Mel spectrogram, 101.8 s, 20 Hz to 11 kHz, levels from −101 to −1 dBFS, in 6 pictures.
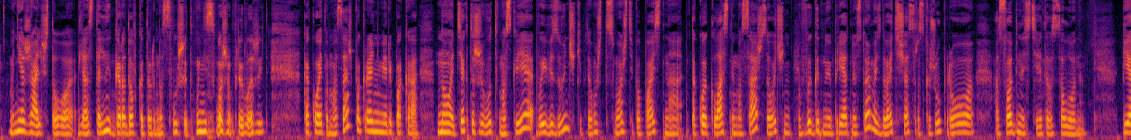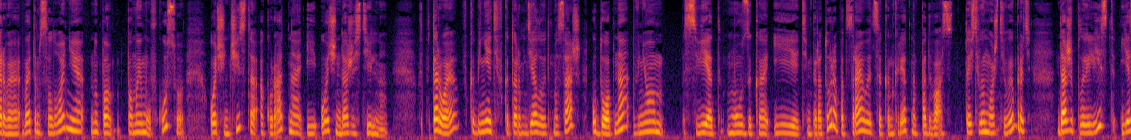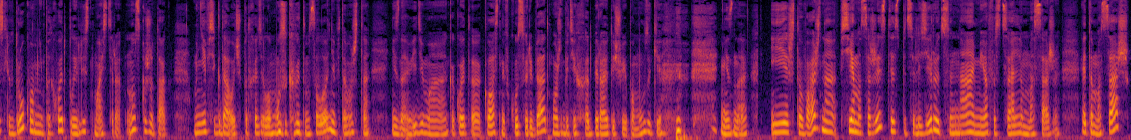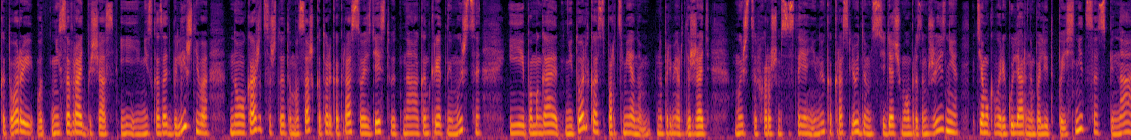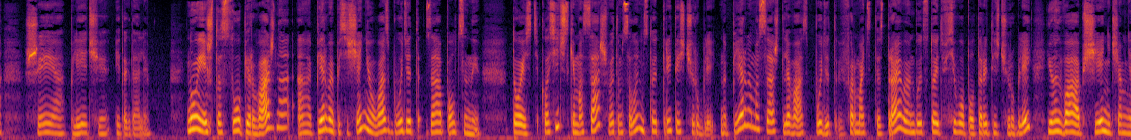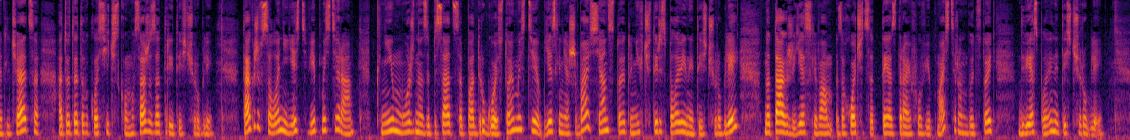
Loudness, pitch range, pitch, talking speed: -27 LUFS, 180-225 Hz, 195 Hz, 165 wpm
